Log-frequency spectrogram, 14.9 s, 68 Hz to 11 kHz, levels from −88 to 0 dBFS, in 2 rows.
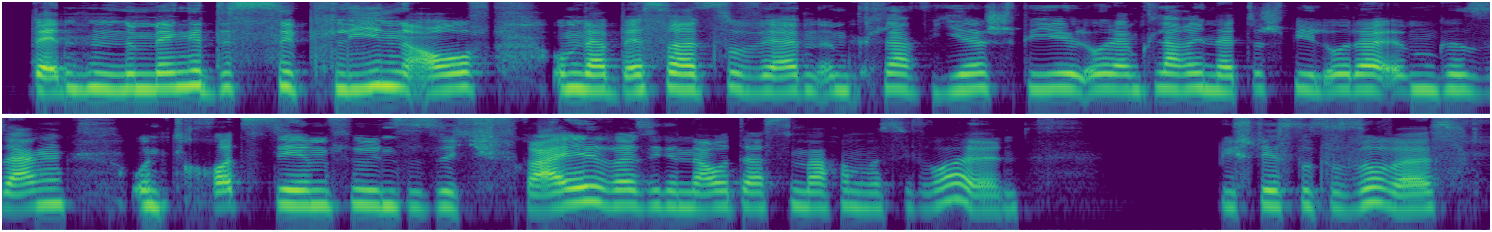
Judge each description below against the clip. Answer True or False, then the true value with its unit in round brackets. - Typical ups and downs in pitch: False (1.8 semitones)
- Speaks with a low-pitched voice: False (205 Hz)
